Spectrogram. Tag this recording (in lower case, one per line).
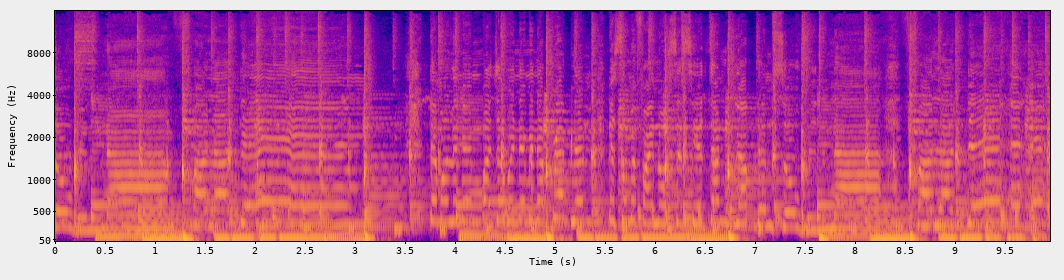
music
reggae
music of africa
